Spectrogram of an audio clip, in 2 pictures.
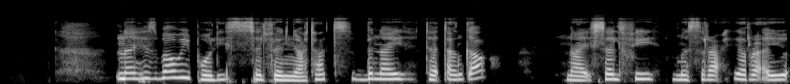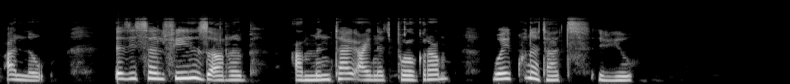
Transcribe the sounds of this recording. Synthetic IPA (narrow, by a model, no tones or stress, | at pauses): najhɨzbawipʰo̞lisːɐlfɐɲːat̪ʰat̪bɨnajt̪ʰɐt̪ʼɐŋkʼɐqʼ | najsɐlfimɨsɾaʕjɪɾɐ̰ʔjuʔalːɐwu | ʔɨzisɐlfizɨχʼrɐβ | ʔaβmɨnt̪ʰajʕajnɐt̪pɾo̞ɡɾam | wɔjkʰunɐt̪ʰat̪ʔɨjːu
